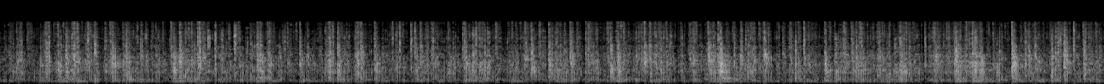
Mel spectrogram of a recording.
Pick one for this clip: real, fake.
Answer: fake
